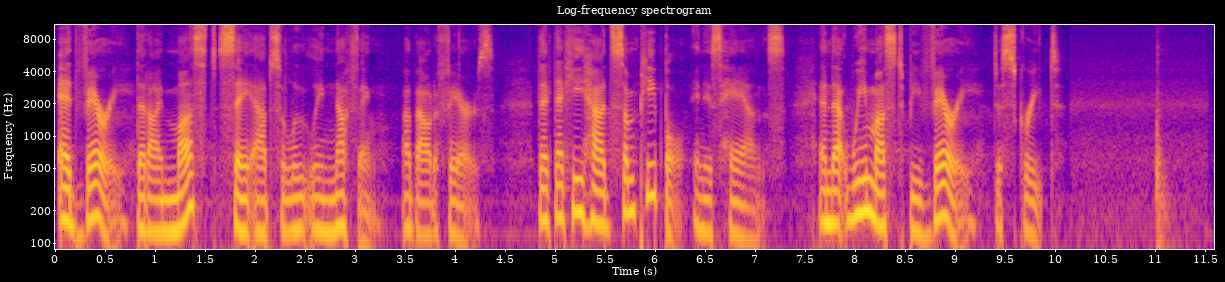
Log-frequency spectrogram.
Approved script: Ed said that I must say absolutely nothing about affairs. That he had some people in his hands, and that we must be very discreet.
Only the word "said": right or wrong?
wrong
